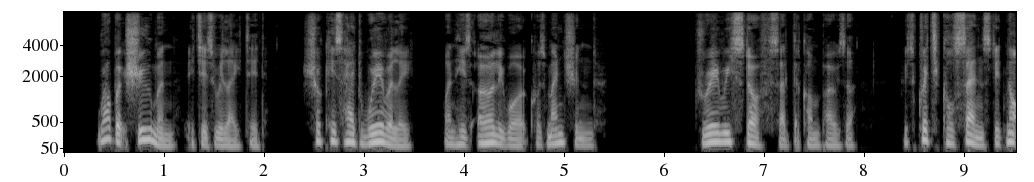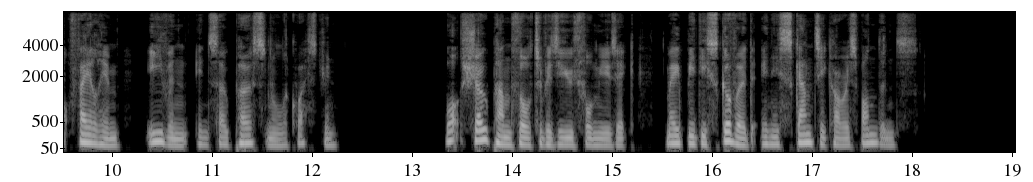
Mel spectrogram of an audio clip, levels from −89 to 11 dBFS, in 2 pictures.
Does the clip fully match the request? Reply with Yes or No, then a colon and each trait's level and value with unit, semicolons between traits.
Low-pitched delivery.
Yes: low, 110 Hz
